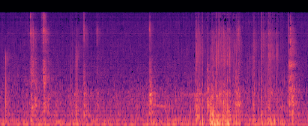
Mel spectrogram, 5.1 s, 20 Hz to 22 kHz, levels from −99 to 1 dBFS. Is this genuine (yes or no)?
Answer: no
